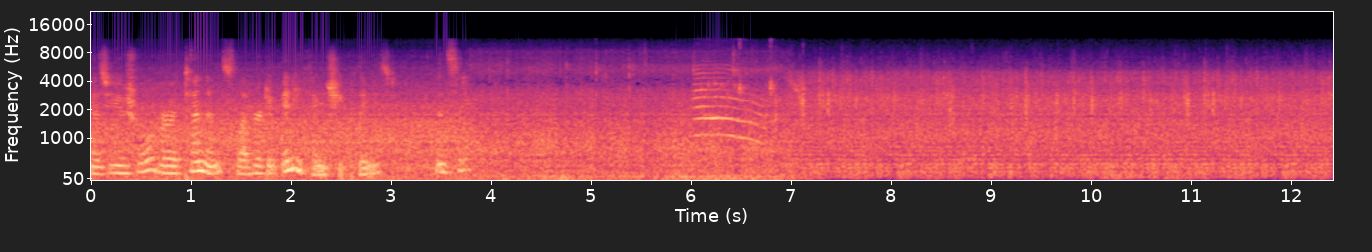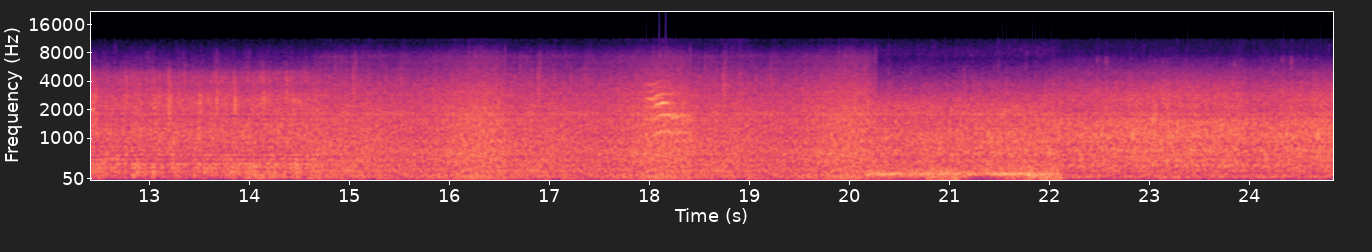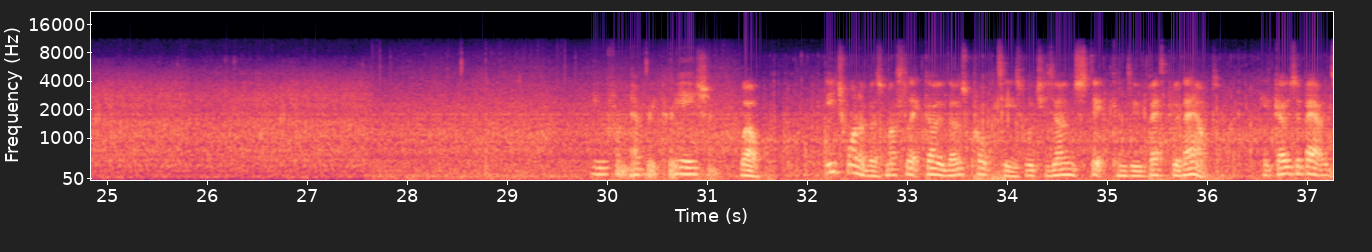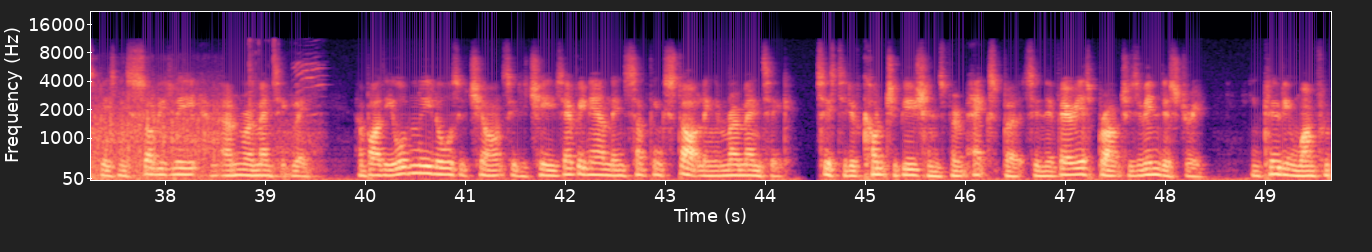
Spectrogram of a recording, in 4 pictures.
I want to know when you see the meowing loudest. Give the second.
6 s.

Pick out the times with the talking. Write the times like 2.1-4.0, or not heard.
0.0-3.8, 29.9-49.6.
